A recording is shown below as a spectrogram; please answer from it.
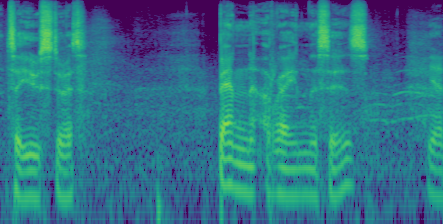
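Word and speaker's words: Raine: Ben Rain, this is. Yeah, no way of pronouncing that E at the end of his name, is there? Rene.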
